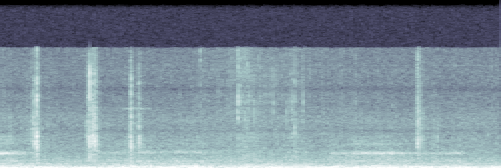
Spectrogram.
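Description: A stick scrapes and taps lightly against a plate.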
